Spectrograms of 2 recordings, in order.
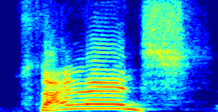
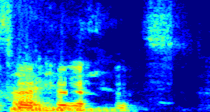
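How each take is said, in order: First: A put-on voice imitating a movie warrior king. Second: A put-on voice imitating a movie monster character. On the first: "do silence, but as yeah, as Winston Duke" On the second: "Now do it in your Venom voice"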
